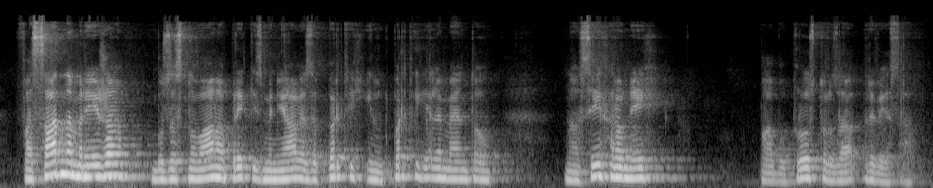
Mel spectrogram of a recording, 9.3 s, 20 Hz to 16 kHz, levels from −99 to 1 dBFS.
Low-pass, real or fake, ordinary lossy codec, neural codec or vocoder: 10.8 kHz; real; Opus, 24 kbps; none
